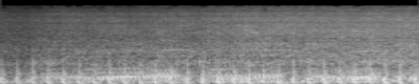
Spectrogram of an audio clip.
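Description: ATV engine revving hard under heavy throttle while the quad churns through deep mud water, growing steadily louder over the two seconds, with mud and water spraying from the tyres.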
